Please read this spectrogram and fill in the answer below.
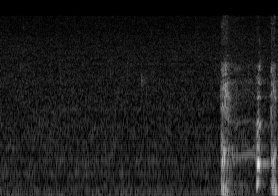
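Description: Steady hiss of water spraying from a garden hose nozzle set to mist, then a person coughs twice near the end.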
